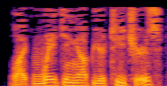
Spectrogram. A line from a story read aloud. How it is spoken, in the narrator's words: asked Leader coldly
